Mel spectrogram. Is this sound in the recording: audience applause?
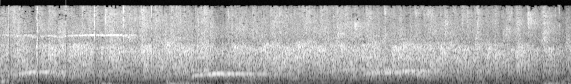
yes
